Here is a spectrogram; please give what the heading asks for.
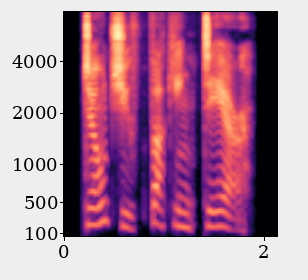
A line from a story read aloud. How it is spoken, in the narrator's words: she snarled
